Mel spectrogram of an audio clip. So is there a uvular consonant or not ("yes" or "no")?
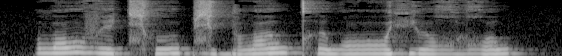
yes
